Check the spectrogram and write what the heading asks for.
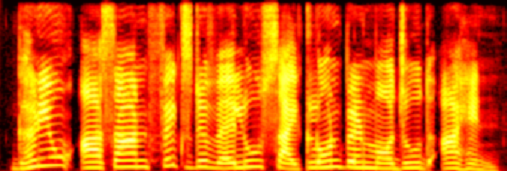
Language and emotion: Sindhi, neutral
